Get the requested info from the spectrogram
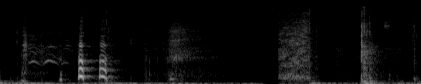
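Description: A man's short laugh and a breathy exhale, then light knocks and rustles of hands handling a cardboard box on a table, with a sharp click near the end.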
